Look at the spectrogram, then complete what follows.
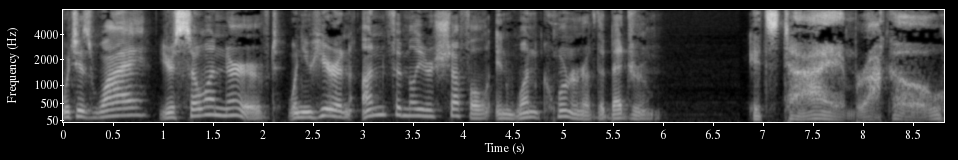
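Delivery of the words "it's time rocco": very low, deep, soft gurgling, burbling voice. Narrator voicing an unseen caller calling out to rocco: deep, burbling voice. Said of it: "a deep, burbling voice calls out".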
